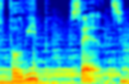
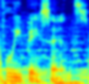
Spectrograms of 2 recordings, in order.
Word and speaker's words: Philippe Sands: It is Philippe Sands, not Felipe Sands.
